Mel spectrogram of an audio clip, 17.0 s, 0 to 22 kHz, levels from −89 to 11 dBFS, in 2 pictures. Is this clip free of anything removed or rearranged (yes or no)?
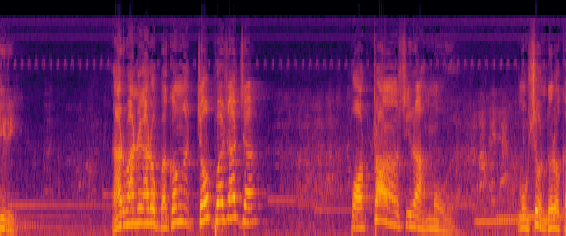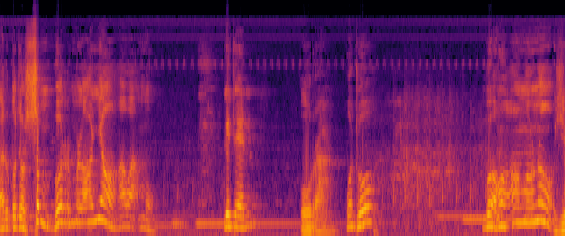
yes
